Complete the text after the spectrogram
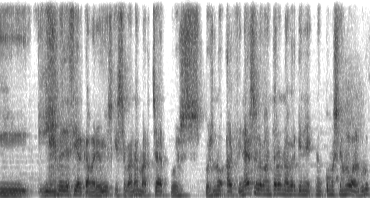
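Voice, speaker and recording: With music in the background, a man speaks very fast at a fairly high pitch with ordinary pitch variation. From northern Spain. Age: 50s. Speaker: model maker and DJ. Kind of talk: casual chat.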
